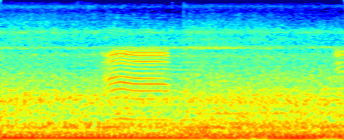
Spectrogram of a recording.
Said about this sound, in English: Yeah, I mean, there's a train right here passing on one side. There's a bus on the other.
